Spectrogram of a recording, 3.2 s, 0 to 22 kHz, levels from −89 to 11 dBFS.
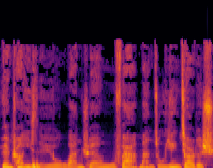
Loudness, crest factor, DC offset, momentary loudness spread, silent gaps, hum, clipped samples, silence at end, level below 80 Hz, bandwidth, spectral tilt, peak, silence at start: -16 LUFS; 16 dB; under 0.1%; 7 LU; none; none; under 0.1%; 0 s; -60 dBFS; 17 kHz; -3.5 dB/octave; 0 dBFS; 0 s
